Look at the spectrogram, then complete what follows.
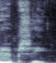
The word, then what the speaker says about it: abscess: was spelt differently and we all Anglicise it to 'abscess' but the Suffolk people kept it the same pronunciation as the Normans by saying 'absy' 'Frawn' - very cold,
